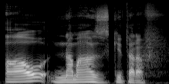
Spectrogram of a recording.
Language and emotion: Urdu, neutral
